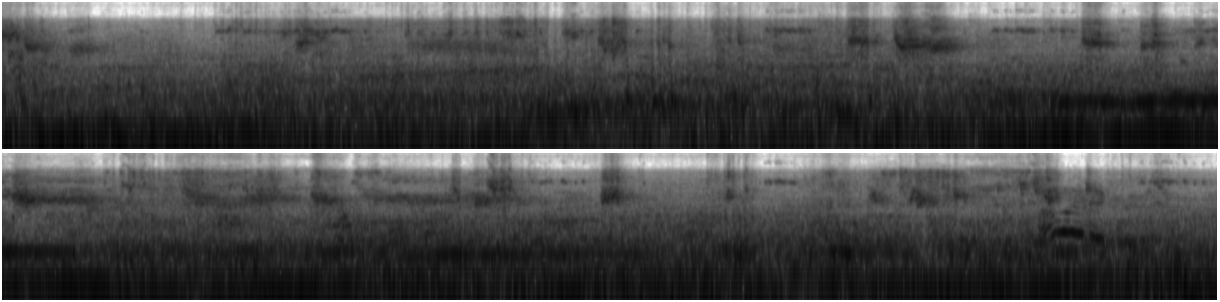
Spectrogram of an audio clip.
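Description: Electric go-kart being driven hard around a track: a steady hum with the motor's whine rising and falling with speed, and short, high tyre squeals through the corners.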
